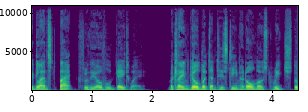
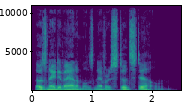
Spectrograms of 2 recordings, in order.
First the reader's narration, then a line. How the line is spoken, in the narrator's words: he murmured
